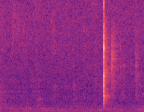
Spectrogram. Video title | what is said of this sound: I Got The Thing Every NYer Wants: AirPods Max First Look | do you hear that? That is aluminum on aluminum just tapping.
